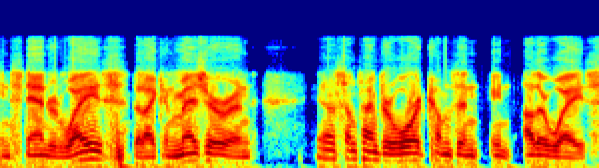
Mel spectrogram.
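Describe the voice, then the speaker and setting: With a strong American accent, a man talks at a moderate pace in a fairly low voice with ordinary pitch variation. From Britain. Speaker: business leadership speaker. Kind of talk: webinar presentation. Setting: webinar call. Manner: halting with many fillers.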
